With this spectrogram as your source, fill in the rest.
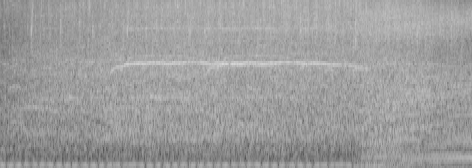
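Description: A motorcycle engine idles with a steady low rumble.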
